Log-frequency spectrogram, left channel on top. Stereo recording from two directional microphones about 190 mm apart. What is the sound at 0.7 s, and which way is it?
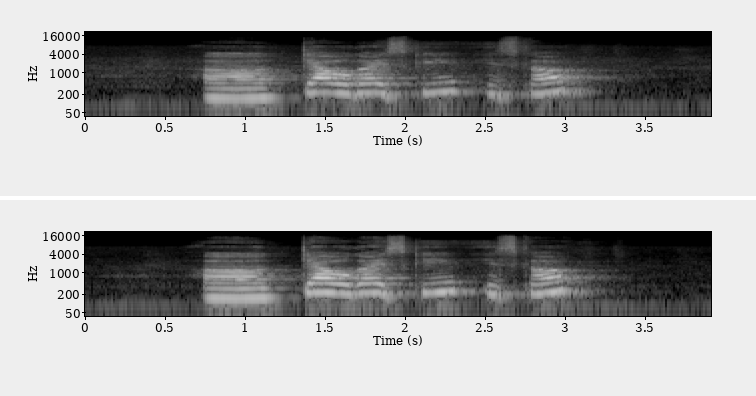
A man's voice, 50° right (ahead or behind).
